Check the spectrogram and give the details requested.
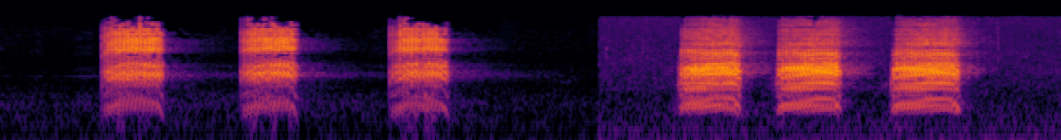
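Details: Common raven with three harsh caws, a short break, then three louder, fuller croaking caws in quicker succession against a faint hiss.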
